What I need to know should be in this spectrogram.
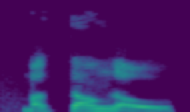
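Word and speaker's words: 麥當勞: 麥當勞 여자 발음 들어볼까요?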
